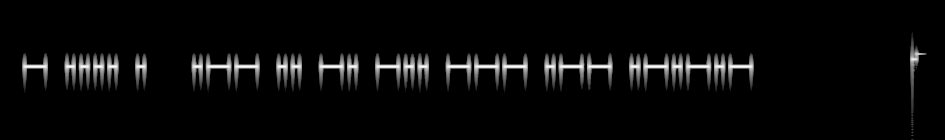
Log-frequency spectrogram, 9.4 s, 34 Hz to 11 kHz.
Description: Morse code, heard as a keyed tone, about 17 wpm, 700 Hz. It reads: THE WINDOW.
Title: Sentences from Top 1600 Words 17wpm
